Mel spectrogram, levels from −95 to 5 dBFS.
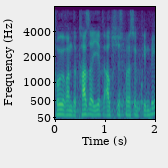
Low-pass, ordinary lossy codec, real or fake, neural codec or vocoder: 7.2 kHz; MP3, 48 kbps; fake; autoencoder, 48 kHz, 32 numbers a frame, DAC-VAE, trained on Japanese speech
